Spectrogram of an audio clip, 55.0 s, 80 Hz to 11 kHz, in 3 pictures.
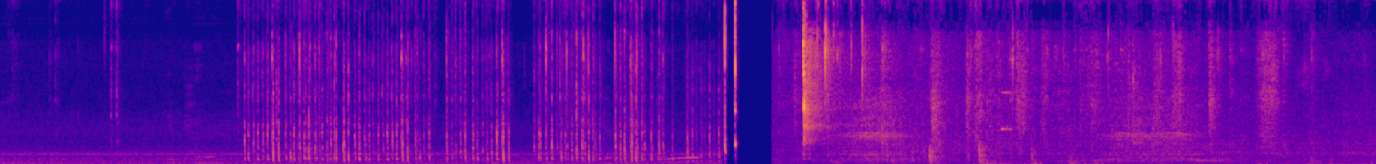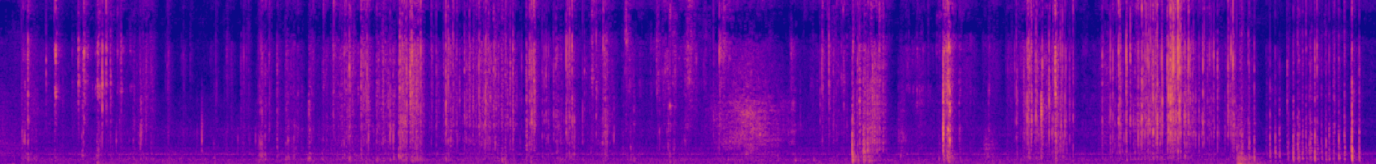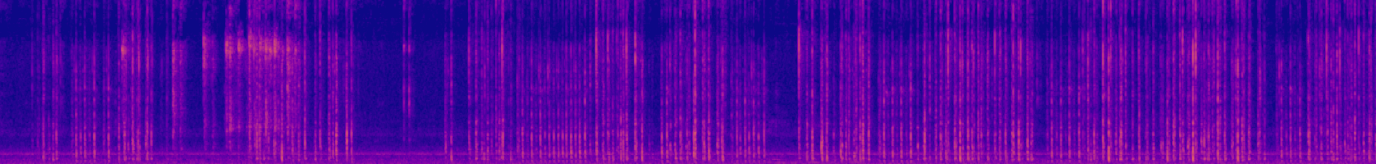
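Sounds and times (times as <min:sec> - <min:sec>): low room hum: 0:00.0 - 0:09.6, 0:10.3 - 0:55.0
soft keyboard typing: 0:03.2 - 0:09.8, 0:31.9 - 0:55.0.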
